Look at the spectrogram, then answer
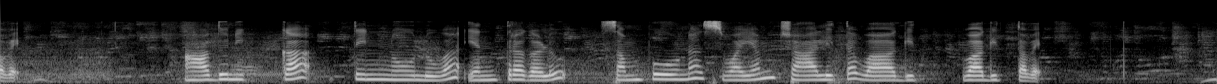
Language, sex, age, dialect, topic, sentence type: Kannada, female, 36-40, Mysore Kannada, agriculture, statement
